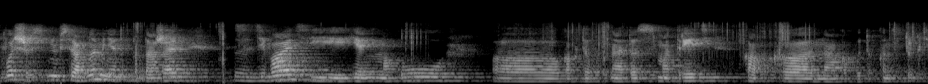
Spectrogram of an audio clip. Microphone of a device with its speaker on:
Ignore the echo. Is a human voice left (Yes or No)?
No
